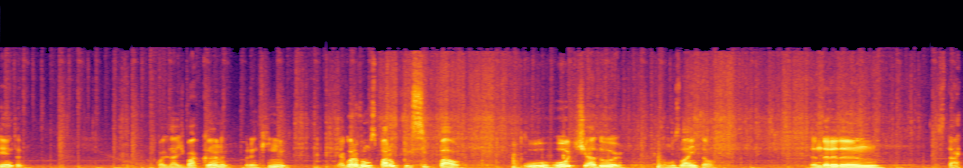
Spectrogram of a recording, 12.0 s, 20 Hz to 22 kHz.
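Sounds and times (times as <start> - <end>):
plastic bag crinkling: 3.6 - 11.8.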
